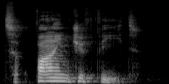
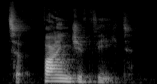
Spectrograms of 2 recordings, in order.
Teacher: The first is the O at the end of to, so that becomes t. And we've replaced the O-U-R at the end of your with a simple schwa sound. So instead of your, it becomes y.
